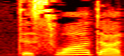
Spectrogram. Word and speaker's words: De Soi: Inspired by the French ethos of indulgence with restraint, DeSoy is pronounced DeSoy.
